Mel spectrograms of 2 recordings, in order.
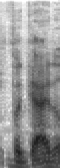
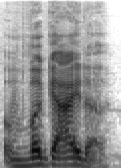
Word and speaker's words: Vegeta: in the ancient Origins I know you didn't just pronounce Vegeta like that it's pronounced vagaida say it right gotta say it with gusto oh hold on okay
